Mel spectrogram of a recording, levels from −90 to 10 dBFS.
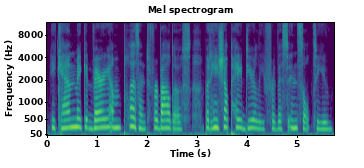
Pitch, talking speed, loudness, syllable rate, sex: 225 Hz, 190 wpm, -17 LUFS, 4.5 syllables/s, female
